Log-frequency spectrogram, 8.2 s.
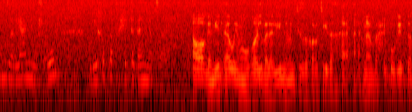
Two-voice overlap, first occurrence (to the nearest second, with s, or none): none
